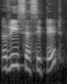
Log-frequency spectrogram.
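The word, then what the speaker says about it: resuscitate: Pronunciation देख लीजिएगा, इट इज़ रिसेसिटेट, और स्पेलिंग ज़रूर देख लीजिएगा, इट इज़ RESUSCI.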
